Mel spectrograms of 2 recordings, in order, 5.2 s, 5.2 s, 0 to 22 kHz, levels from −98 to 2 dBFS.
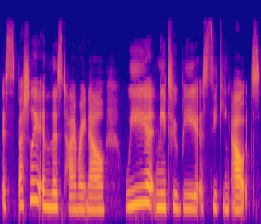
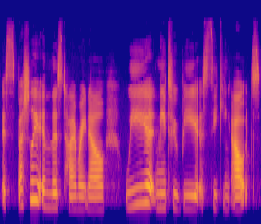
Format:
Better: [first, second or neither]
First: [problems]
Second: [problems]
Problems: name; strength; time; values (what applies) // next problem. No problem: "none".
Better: first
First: none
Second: thin; very; fading below 350 Hz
